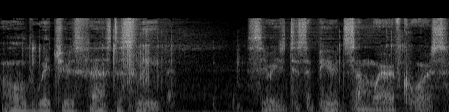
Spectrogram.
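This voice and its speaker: A man's put-on character voice, very deep and low in pitch, at a moderate pace with clear background noise. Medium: video game. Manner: dry, understated.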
